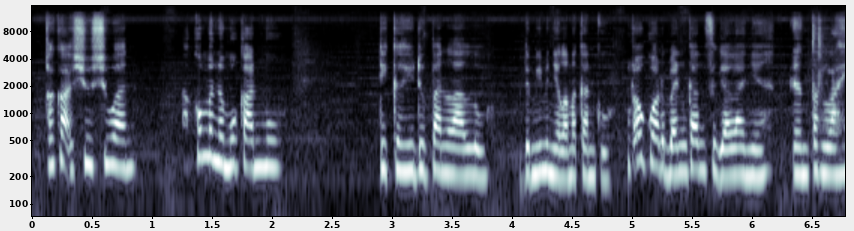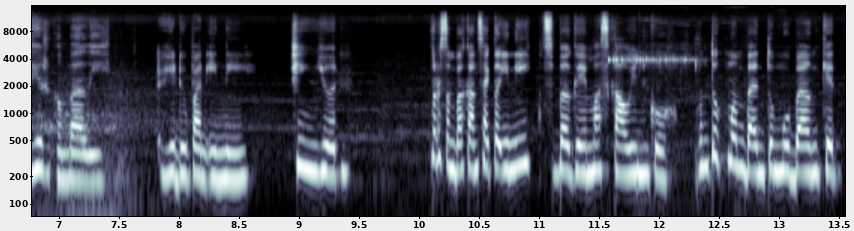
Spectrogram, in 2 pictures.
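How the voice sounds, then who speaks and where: A woman's voice: fairly high pitch, fairly quick, a little mellow, soft background music, close to an everyday voice. A woman playing a commanding, devoted female sect leader in a dubbed fantasy drama. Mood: longing, resolute.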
